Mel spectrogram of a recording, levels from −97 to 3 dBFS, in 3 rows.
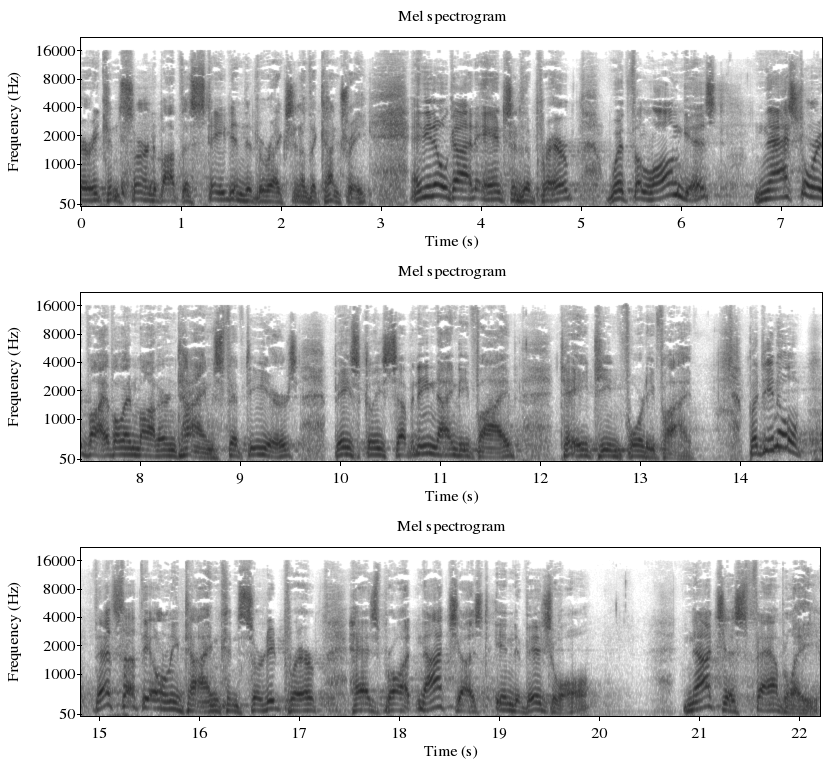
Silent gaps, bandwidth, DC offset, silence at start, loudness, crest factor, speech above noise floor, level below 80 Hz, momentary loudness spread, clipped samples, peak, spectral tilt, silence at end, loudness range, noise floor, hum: none; 16.5 kHz; under 0.1%; 0 s; -18 LUFS; 16 dB; 31 dB; -46 dBFS; 7 LU; under 0.1%; -4 dBFS; -4 dB/octave; 0 s; 2 LU; -49 dBFS; none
